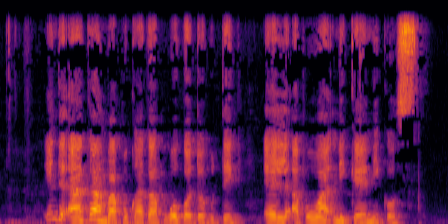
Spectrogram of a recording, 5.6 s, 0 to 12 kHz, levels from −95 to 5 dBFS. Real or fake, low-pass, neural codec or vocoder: real; 10.8 kHz; none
